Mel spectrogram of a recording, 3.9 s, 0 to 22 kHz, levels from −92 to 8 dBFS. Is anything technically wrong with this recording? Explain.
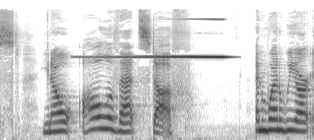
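Yes. From 0.89 to 3.01 s there is loudspeaker feedback squeal: the microphone picks up its own loudspeaker, and at 4.1 kHz the loop gain exceeds one. That tone swells over about a second and a half into a piercing whistle several decibels above the speech.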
